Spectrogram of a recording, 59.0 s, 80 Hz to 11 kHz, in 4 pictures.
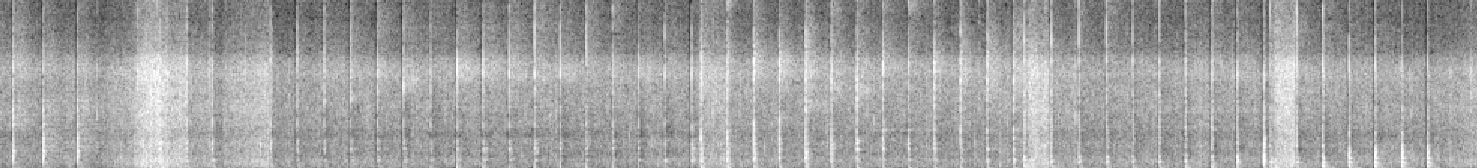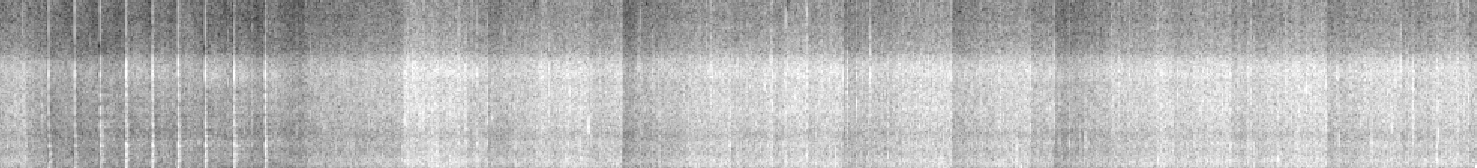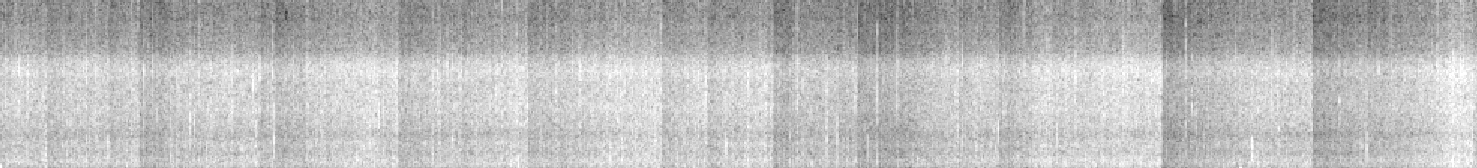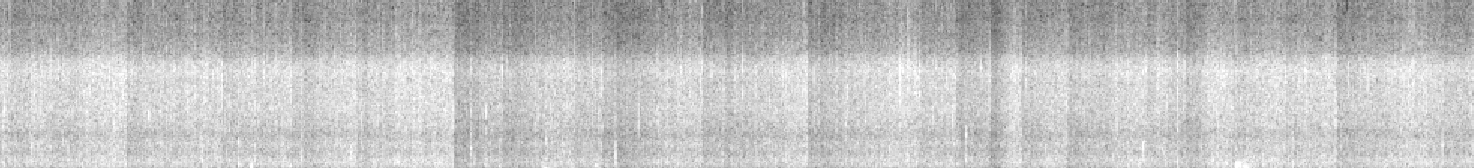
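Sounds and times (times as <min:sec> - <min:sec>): heavy rain falling: 0:00.0 - 0:59.0
hammering knocks: 0:03.8 - 0:14.4.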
